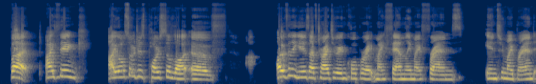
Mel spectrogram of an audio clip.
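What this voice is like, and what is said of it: Australian accent. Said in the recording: “they like my accent ... We do like the accent. Americans love the Australian.”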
